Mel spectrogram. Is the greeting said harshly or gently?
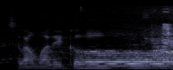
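gently. It is said in a soft, gentle way.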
